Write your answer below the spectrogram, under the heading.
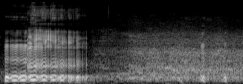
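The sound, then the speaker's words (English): A human voice imitates a sheep bleating, giving one loud, nasal, tremulous baa with a fast quivering pulse that lasts just under a second before dropping to quieter breathy sounds. “But when a wolf comes up to a sheep, here is the only defense mechanism that a sheep has. It goes,”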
